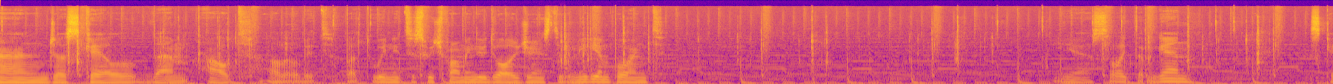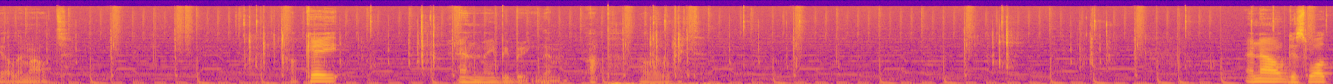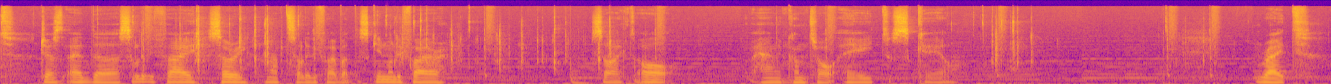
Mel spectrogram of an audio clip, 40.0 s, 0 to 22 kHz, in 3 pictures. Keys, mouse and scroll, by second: 0.6 s, 1.9 Escape, 3.2 click, 9.5 click, 9.5 z, 9.8 middle click, 10.8 click, 11.1-15.6 middle drag, 11.7 z, 12.4 s, 15.6 click, 15.7-19.7 middle drag, 17.3 g, 19.7 click, 19.8-27.8 middle drag, 20.8 scroll down 1, 23.6 Tab, 25.2-25.7 scroll up 1, 27.8-30.6 drag, 29.0 ctrl+z, 30.6-31.6 middle drag, 31.6 Tab, 32.0 a, 32.5 ctrl+a, 36.4 click, 36.5 middle click, 38.4 Tab, 39.9 middle click.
